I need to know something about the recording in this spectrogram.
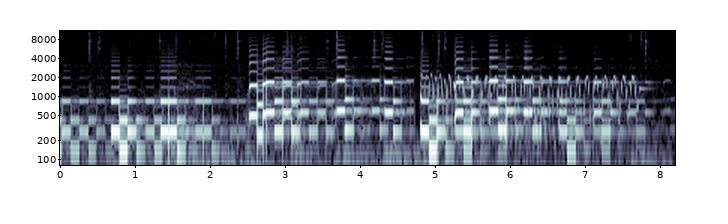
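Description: Software synthesizer notes from FL Studio's stock GMS synth being auditioned: short repeated notes at first, then higher notes with a brighter tone about two and a half seconds in. From about five seconds in comes a fast-wavering, quickly repeating note, which stops just before the end.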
